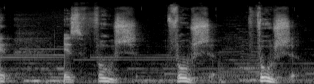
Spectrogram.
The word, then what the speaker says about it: fossa: say it is Foosh, Foosha, Foosha. Like Foosh, with a performance anxiety at the end.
